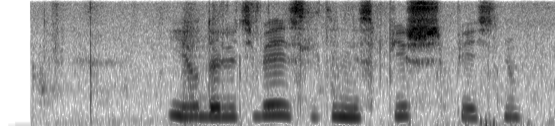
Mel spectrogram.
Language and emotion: Russian, neutral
